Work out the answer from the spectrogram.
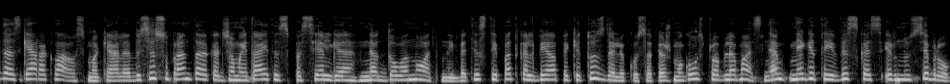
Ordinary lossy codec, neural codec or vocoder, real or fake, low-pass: Opus, 32 kbps; none; real; 9.9 kHz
